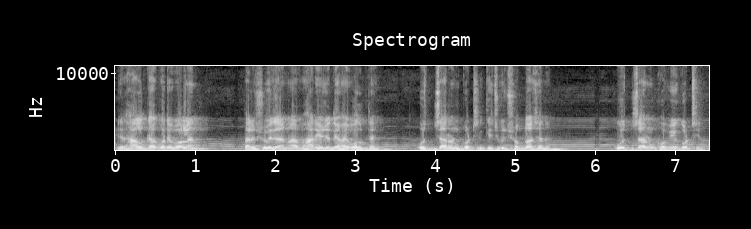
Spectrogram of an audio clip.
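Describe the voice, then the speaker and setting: A man's voice: a little high, animated, fairly quick, soft background music. A man, an Islamic scholar giving a religious lecture who explains and asks the audience rhetorical questions.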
